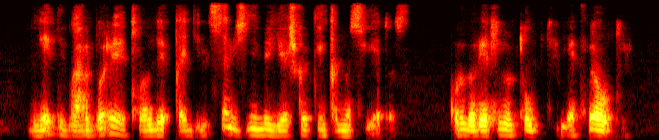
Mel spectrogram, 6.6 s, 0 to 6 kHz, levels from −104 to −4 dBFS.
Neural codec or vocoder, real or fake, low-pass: codec, 32 kHz, 1.9 kbps, SNAC; fake; 5.4 kHz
